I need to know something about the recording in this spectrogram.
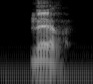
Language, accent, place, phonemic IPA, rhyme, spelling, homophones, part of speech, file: French, France, Lyon, /nɛʁ/, -ɛʁ, nerfs, nerf, noun, LL-Q150 (fra)-nerfs.wav
- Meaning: plural of nerf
